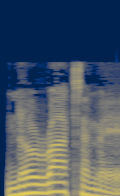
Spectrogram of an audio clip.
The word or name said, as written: neurotomy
